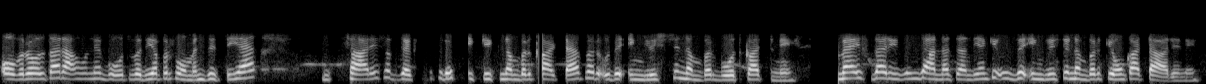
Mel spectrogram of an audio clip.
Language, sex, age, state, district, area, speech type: Punjabi, female, 18-30, Punjab, Pathankot, rural, conversation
